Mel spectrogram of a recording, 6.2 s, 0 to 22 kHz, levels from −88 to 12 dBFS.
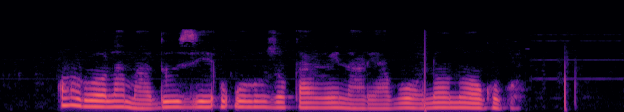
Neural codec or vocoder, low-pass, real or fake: none; 7.2 kHz; real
